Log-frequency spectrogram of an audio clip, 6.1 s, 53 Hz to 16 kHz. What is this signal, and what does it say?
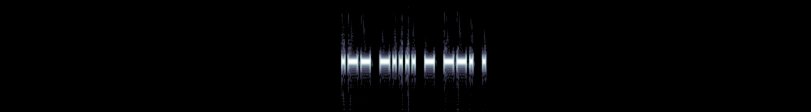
Morse code, heard as a keyed tone, about 51 wpm, 700 Hz. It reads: W6TGE
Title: USA Call Signs - 5 Characters - Repeated 3x - 50wpm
